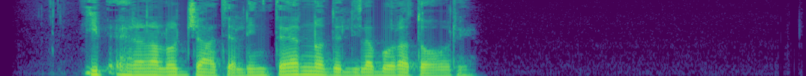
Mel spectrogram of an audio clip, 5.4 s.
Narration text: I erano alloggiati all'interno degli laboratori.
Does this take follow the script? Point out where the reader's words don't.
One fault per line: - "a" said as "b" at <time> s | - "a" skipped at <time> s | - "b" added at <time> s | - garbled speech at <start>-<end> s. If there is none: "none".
none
